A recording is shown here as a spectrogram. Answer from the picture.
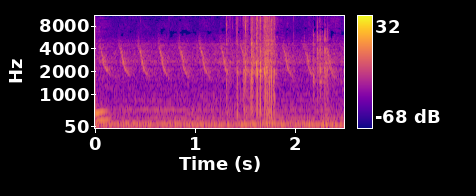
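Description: A bird sings a quick run of about eight short chirps, roughly six a second, each sliding down in pitch. Near the end comes a brief rustle as a deck of cards is handled.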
